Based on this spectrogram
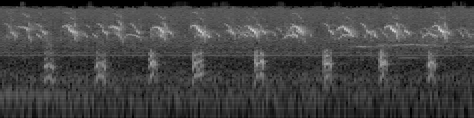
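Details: Baby chicks eating food give many bright, high chirps, some rising then falling, about two per second, accompanied by regular low pecking clicks and a faint steady hum.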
